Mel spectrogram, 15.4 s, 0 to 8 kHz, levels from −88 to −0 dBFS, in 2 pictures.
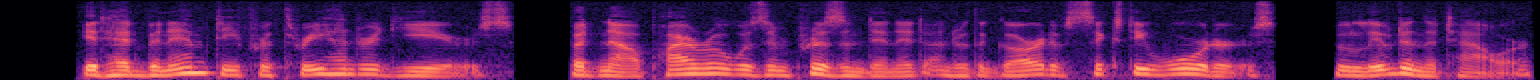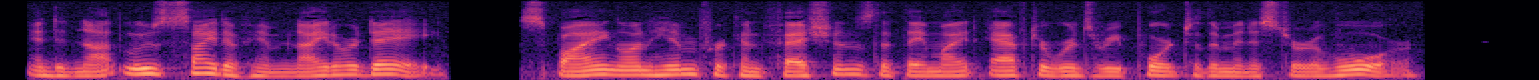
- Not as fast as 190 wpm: No, average, 200 wpm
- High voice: No, low, 120 Hz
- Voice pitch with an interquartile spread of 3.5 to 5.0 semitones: Yes, average, 4.3 semitones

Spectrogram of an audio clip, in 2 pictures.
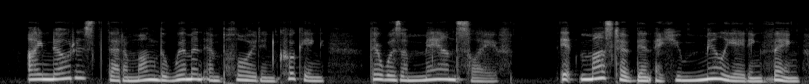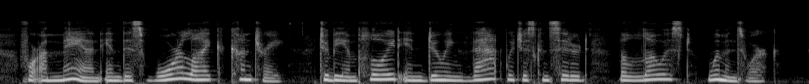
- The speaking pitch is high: Yes, high, 195 Hz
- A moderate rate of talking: Yes, average, 150 wpm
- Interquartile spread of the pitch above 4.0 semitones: Yes, average, 4.6 semitones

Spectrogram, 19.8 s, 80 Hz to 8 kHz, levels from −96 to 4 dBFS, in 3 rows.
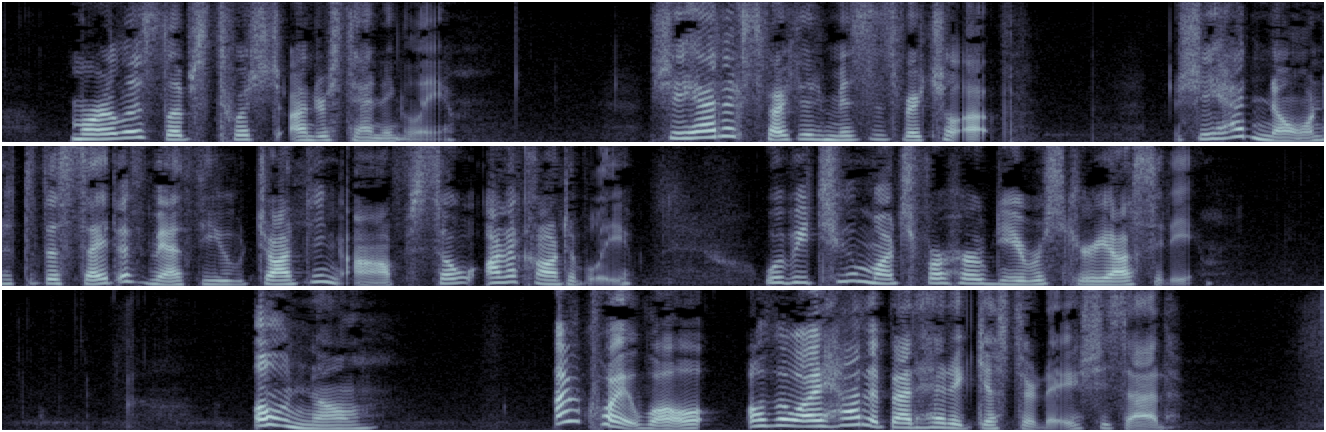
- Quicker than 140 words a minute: No, slow, 135 wpm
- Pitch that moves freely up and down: Yes, wide, 6.4 semitones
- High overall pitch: Yes, very high, 250 Hz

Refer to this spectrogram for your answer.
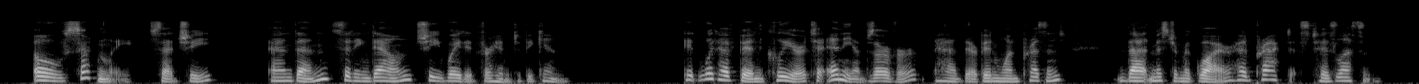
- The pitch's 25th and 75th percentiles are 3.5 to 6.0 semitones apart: Yes, average, 5.1 semitones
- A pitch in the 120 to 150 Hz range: No, medium, 160 Hz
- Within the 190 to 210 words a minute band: No, average, 145 wpm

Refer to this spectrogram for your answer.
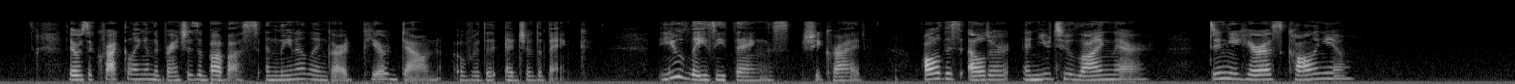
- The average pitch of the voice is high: Yes, high, 210 Hz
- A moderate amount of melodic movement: Yes, average, 3.8 semitones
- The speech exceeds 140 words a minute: Yes, average, 160 wpm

